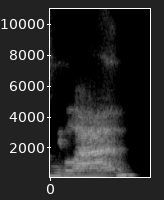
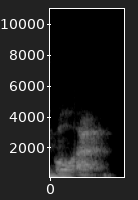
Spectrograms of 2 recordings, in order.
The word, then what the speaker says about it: Milan: did i get it technically it's pronounced milan but because i'm in canada most people don't know how to pronounce it properly some people still don't know how to say my name correctly um but the easiest way i've explained it to people since i've been like since i was young is milan milan okay okay so so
